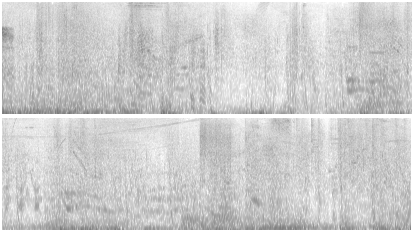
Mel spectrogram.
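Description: Energy blasts crackle and boom in a fierce fight.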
